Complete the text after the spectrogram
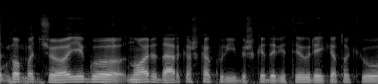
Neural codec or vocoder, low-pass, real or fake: vocoder, 48 kHz, 128 mel bands, Vocos; 10.8 kHz; fake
